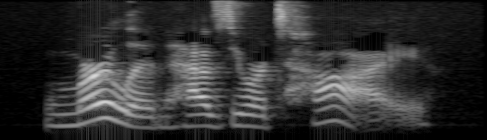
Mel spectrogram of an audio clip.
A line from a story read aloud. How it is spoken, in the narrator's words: Morgana drawls from Arthur's office doorway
